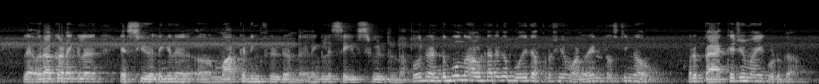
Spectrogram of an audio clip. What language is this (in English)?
Malayalam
